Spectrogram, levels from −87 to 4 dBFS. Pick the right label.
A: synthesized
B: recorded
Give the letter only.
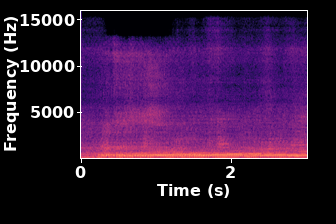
A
